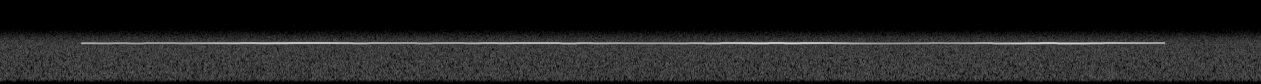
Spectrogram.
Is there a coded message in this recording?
Yes: FT8 (one signal) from 0.8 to 11.6 s, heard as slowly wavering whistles, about 6.25 baud, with radio static and fading.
